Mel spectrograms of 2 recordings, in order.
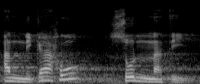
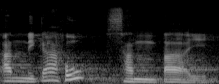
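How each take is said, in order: First: The last word is pronounced sunnati. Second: The last word is pronounced santai. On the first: Marriage is the prophet's practice. The speaker calls it right. "Harusnya dibacanya sunnati" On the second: Marriage is something relaxed. The speaker calls it wrong. "karena nggak ada harokatnya dibaca an-nikahu santai"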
